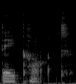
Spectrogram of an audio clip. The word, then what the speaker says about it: Descartes: It's pronounced Descartes, but if I say that, not many people will understand that.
